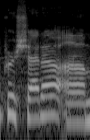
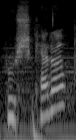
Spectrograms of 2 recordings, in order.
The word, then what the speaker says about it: bruschetta: Oh, CH is K in Italian, okay.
